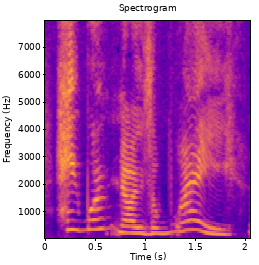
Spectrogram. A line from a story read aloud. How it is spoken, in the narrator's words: Lenny cried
